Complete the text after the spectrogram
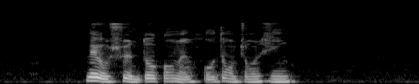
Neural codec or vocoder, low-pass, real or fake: codec, 16 kHz, 8 kbps, FreqCodec, larger model; 7.2 kHz; fake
